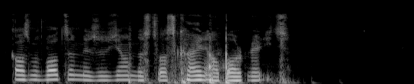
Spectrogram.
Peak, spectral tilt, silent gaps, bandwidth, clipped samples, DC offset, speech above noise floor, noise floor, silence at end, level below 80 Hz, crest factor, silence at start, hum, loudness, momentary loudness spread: -4 dBFS; -6 dB/octave; none; 11.5 kHz; under 0.1%; under 0.1%; 50 dB; -73 dBFS; 1.25 s; -40 dBFS; 20 dB; 0.1 s; none; -23 LUFS; 11 LU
